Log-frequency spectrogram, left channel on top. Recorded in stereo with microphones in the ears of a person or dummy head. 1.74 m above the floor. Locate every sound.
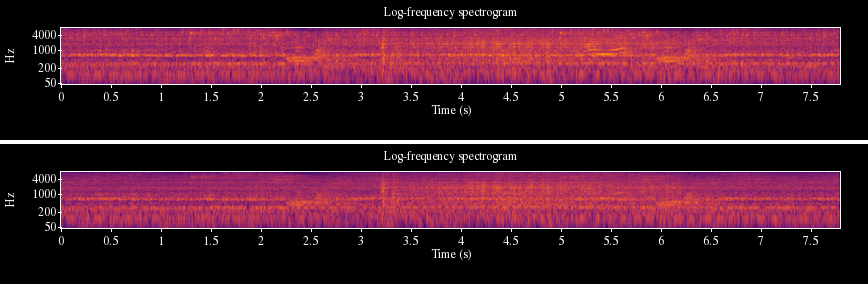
0.0 s running water: 75° left (ahead or behind), 3.5 m
3.2 s crumpling: 15° left (ahead or behind), 5 m
5.2 s a child speaking: 25° left (ahead or behind), 0.5 m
